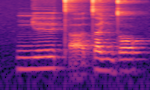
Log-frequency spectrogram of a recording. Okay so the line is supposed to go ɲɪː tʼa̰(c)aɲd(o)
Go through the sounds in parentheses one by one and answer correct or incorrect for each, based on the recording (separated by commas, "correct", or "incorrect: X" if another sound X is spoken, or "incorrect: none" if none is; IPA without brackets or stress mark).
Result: incorrect: t, incorrect: ɔ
